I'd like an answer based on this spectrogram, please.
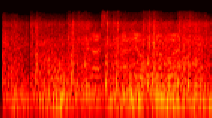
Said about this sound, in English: Taliban fighters celebrated with gunfire and swooped into the Kabul airport this week as the last U.S. service members left Afghanistan.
